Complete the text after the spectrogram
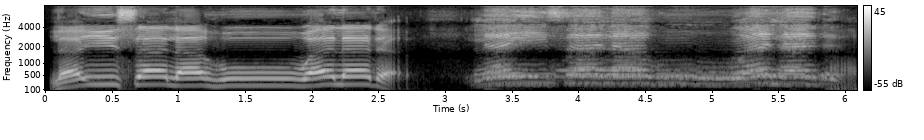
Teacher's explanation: Lahu tu ada mat lah, dua harakat.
